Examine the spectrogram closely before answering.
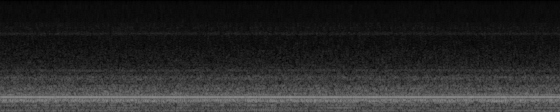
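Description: Steady hum with one constant mid-pitched tone over a low even rumble, unchanging throughout.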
